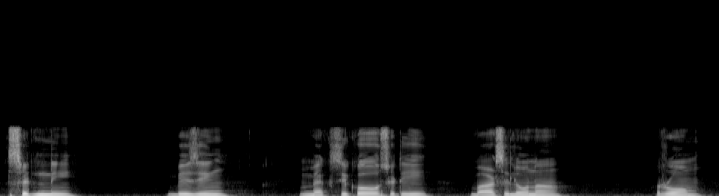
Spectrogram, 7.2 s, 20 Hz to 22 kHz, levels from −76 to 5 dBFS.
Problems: background sounds at intervals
